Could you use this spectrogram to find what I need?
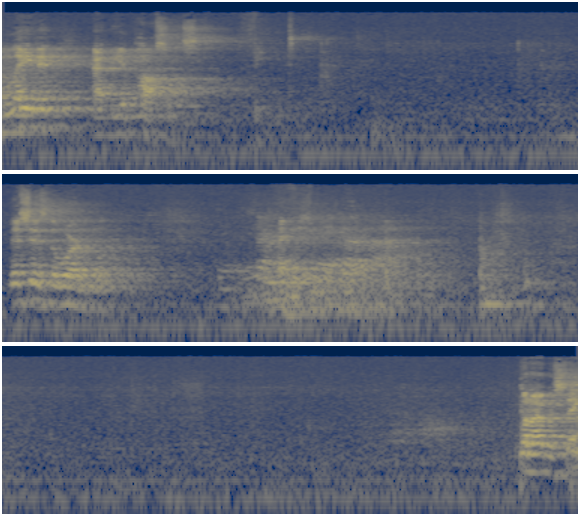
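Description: A man speaks calmly into a microphone in an echoing hall, pausing between phrases.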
